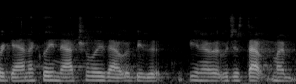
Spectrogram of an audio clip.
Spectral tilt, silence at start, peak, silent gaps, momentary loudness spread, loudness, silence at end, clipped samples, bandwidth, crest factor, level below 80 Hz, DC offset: -6.5 dB/octave; 0 s; -12 dBFS; none; 7 LU; -32 LUFS; 0 s; under 0.1%; 12 kHz; 20 dB; -62 dBFS; under 0.1%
